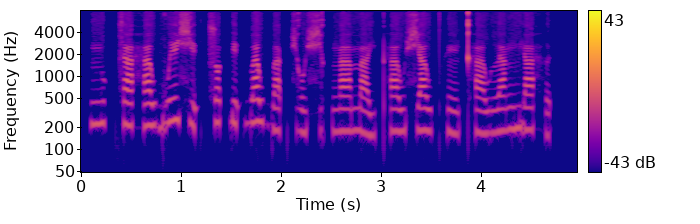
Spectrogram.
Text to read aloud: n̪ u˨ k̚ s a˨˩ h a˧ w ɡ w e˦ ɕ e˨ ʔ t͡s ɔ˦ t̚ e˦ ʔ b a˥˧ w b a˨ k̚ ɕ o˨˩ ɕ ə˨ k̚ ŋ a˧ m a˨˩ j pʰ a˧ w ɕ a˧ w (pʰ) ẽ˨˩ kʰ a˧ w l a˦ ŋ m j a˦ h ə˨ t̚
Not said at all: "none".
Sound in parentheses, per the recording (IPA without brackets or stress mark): pʰ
